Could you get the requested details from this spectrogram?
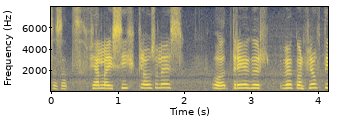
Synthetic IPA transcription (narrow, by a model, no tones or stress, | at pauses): sɛnsat̪ | fjɛlːaisihklaos̬ɔlɛðɪs | ɔɣt̪ɾɛːɣʏɾ | vœːkvanfljowht̪i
